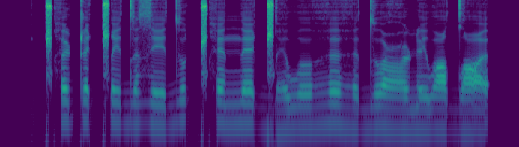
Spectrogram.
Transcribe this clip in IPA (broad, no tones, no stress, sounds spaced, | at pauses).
ǁʰ ə ʈ ɛ ǁ e d ɐ z e d o ǁʰ ɛ n̪ ɛ ɡ͡ǁ ɛ w o ɦ ə ɦ ə d o ʕ o ɳ e w ɐ dˤ ɐ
